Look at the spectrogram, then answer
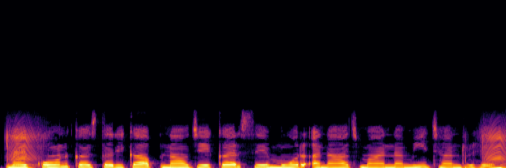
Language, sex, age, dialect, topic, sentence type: Chhattisgarhi, female, 18-24, Northern/Bhandar, agriculture, question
